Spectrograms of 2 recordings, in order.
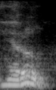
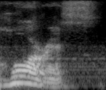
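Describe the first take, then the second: First: The name is said with an e-sound, Heru. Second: The name is said with an o-sound, Horus. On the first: This is the original pronunciation. The speaker calls it right. "but the pronunciation would be Heru" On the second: This is the common name people use. The speaker calls it wrong. "which they call them Horus"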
